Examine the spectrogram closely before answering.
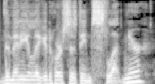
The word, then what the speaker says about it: Sleipnir: many-legged horse is named Sleipnir? Sleipnir, yep. It's like slept or slut? Slep. S-L-E-P. Sleipnir. God, I'd rather just be called a slur. Right? It's pronounced like the Yiddish schlep.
